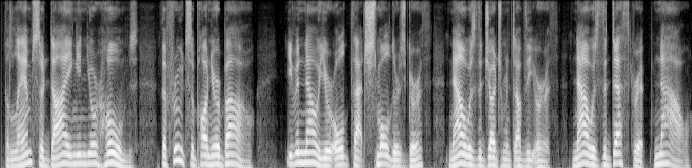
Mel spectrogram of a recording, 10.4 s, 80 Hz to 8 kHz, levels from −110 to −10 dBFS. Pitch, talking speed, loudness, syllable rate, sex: 135 Hz, 185 wpm, -17 LUFS, 4.4 syllables/s, male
